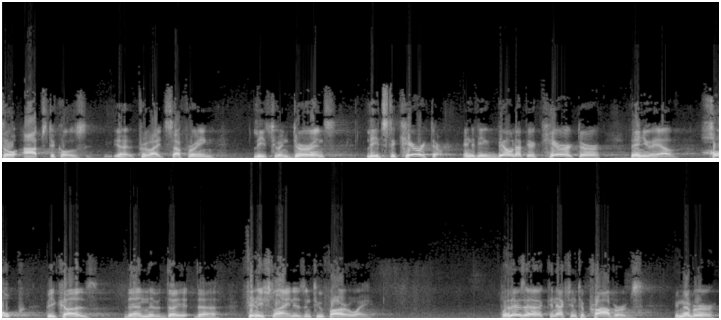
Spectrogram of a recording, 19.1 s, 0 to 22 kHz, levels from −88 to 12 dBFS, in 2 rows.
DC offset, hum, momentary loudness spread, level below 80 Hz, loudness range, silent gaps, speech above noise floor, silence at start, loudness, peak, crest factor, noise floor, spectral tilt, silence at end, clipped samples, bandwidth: under 0.1%; none; 12 LU; -46 dBFS; 3 LU; none; 32 dB; 0 s; -11 LUFS; 0 dBFS; 12 dB; -43 dBFS; -5.5 dB/octave; 0 s; 0.3%; 10.5 kHz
